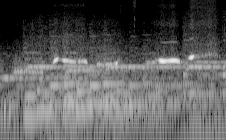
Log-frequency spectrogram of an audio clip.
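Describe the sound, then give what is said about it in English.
Someone whistles a short melodic tune, the notes gliding and wavering a bit unevenly, with a few louder swells near the end and no talking. “That was bad. I tried to whistle it.”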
